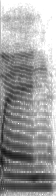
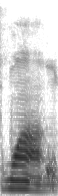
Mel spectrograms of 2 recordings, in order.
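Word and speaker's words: Huang: Is that how you pronounce Wong, Wong. not Yep. Wang. It's Wong.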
